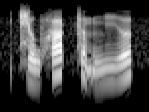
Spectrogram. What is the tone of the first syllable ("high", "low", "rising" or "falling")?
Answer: low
